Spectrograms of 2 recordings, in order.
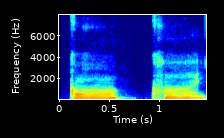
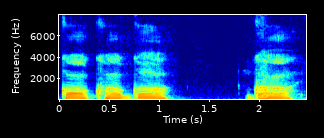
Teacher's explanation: জিভের পেছনের অংশ উঁচু হয়ে আলজিভের মূলের কাছাকাছি নরম তালু স্পর্শ করে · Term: জিহ্বামূলীয় ধ্বনি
